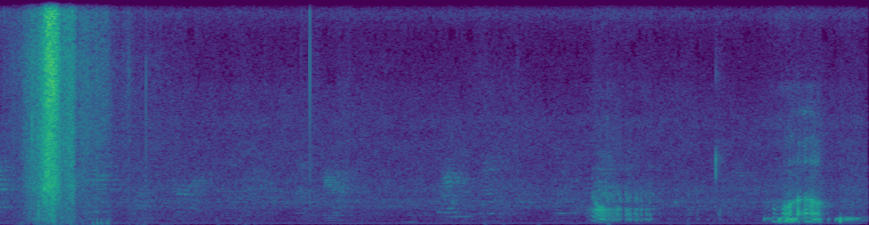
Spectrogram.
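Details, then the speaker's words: Adult's stomach recorded after a breakfast of pancake, Rice Krispies, orange juice and milk, shirt covering the abdomen: a few rumbles; borborygmi. "there it goes. Had a few rumbles of my stomach. Sure enjoying my breakfast."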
